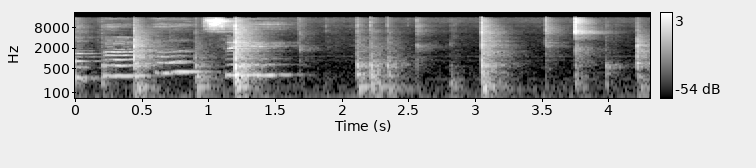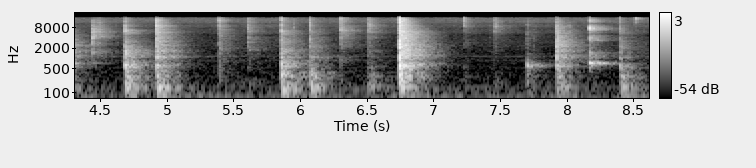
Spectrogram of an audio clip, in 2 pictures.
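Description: Cup-song percussion: a cup clapped between the hands, tapped and knocked down on a tabletop in a steady pattern of claps and knocks, about two to three strikes a second, following a short sung phrase in the first second.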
